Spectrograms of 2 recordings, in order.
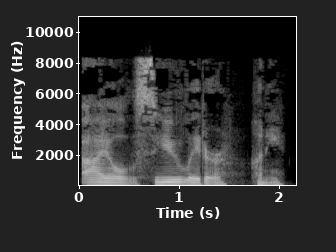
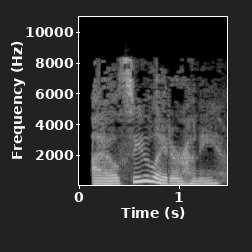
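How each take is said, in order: First: Flat, emotionless reply. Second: Affectionate. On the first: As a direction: say it dryly, no warmth. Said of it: "I respond flatly". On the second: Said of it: "repeat flatly". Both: A narrator's reading.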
